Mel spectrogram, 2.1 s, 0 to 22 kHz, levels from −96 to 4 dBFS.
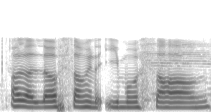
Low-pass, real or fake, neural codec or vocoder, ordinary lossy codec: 5.4 kHz; real; none; none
